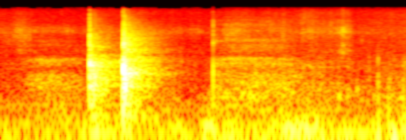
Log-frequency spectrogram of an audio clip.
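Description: Two quick, sharp taps about half a second in as a small item is set down, then faint rustling as a T-shirt is drawn out of a cardboard box.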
